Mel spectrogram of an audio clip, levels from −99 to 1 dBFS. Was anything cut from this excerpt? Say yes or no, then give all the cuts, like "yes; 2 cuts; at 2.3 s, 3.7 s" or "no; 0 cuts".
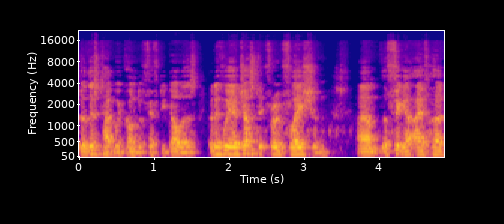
yes; 1 cut; at 1.6 s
